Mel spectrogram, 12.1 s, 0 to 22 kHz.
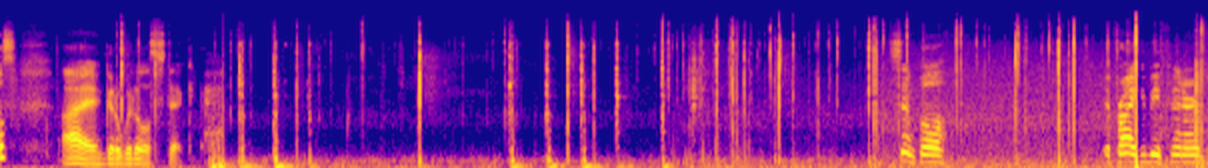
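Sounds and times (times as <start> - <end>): axe chopping wooden stick: 5.0 - 7.0.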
